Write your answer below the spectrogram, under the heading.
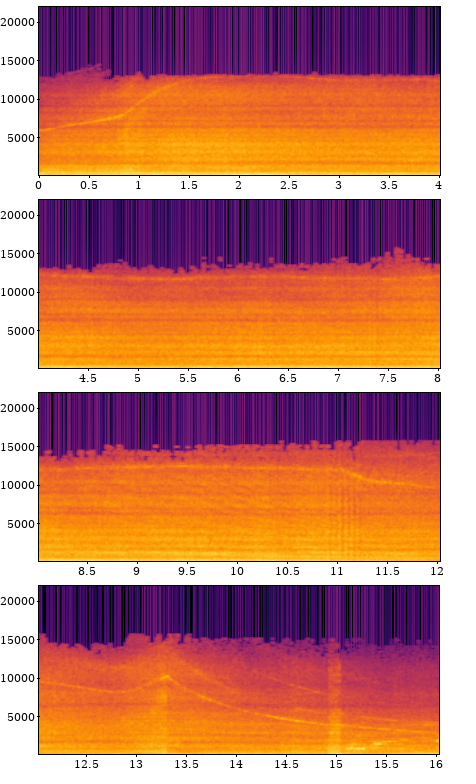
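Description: Turbocharged diesel engine of a Case Limited Pro/Super Farm pulling tractor running flat out under load as it pulls the sled, with a high turbo whistle over it. The engine pitch sags in steps as the load builds. About thirteen seconds in, the engine revs up and drops once and the turbo whistle winds down.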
